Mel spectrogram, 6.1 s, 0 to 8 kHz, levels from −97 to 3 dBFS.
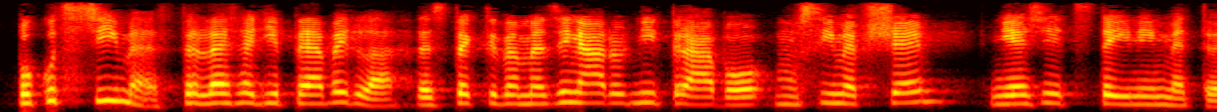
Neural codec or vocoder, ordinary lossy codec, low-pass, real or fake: codec, 24 kHz, 0.5 kbps, DualCodec; MP3, 48 kbps; 7.2 kHz; fake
